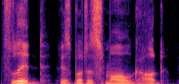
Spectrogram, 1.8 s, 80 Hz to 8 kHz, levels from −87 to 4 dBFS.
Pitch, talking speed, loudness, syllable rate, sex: 125 Hz, 200 wpm, -18 LUFS, 3.9 syllables/s, male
